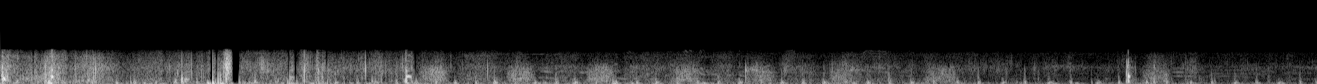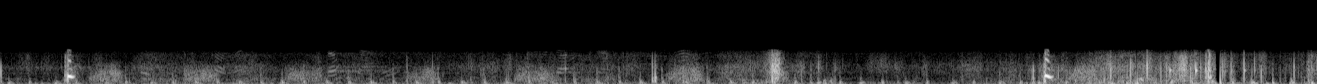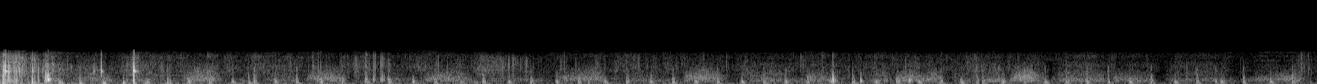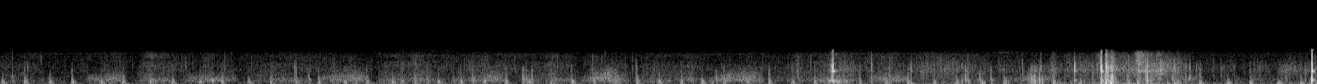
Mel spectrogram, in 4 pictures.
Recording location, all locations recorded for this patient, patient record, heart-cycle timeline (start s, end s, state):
aortic valve (AV)
aortic valve (AV)+aortic valve (AV)+mitral valve (MV)+mitral valve (MV)
#Age: Infant
#Sex: Female
#Height: 66.0 cm
#Weight: 8.2 kg
#Pregnancy status: False
#Murmur: Absent
#Murmur locations: nan
#Most audible location: nan
#Systolic murmur timing: nan
#Systolic murmur shape: nan
#Systolic murmur grading: nan
#Systolic murmur pitch: nan
#Systolic murmur quality: nan
#Diastolic murmur timing: nan
#Diastolic murmur shape: nan
#Diastolic murmur grading: nan
#Diastolic murmur pitch: nan
#Diastolic murmur quality: nan
#Outcome: Abnormal
#Campaign: 2014 screening campaign
0.00	30.40	unannotated
30.40	30.48	diastole
30.48	30.54	S1
30.54	30.68	systole
30.68	30.76	S2
30.76	30.92	diastole
30.92	31.02	S1
31.02	31.16	systole
31.16	31.24	S2
31.24	31.44	diastole
31.44	31.50	S1
31.50	31.64	systole
31.64	31.70	S2
31.70	31.92	diastole
31.92	32.00	S1
32.00	32.14	systole
32.14	32.20	S2
32.20	32.38	diastole
32.38	32.46	S1
32.46	32.60	systole
32.60	32.66	S2
32.66	32.84	diastole
32.84	32.92	S1
32.92	33.06	systole
33.06	33.12	S2
33.12	33.28	diastole
33.28	33.38	S1
33.38	33.50	systole
33.50	33.58	S2
33.58	33.76	diastole
33.76	33.84	S1
33.84	33.96	systole
33.96	34.06	S2
34.06	34.19	diastole
34.19	34.28	S1
34.28	34.40	systole
34.40	34.48	S2
34.48	34.64	diastole
34.64	52.69	unannotated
